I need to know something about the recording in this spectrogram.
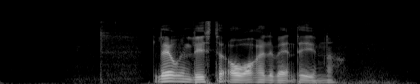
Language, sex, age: Danish, male, 35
